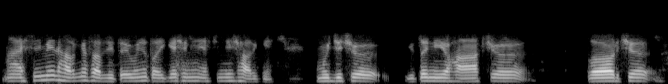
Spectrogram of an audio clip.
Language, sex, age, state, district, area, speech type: Kashmiri, male, 18-30, Jammu and Kashmir, Kulgam, rural, conversation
